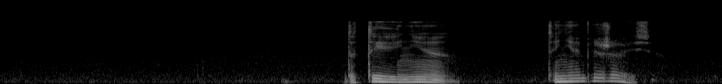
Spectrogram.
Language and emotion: Russian, sad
